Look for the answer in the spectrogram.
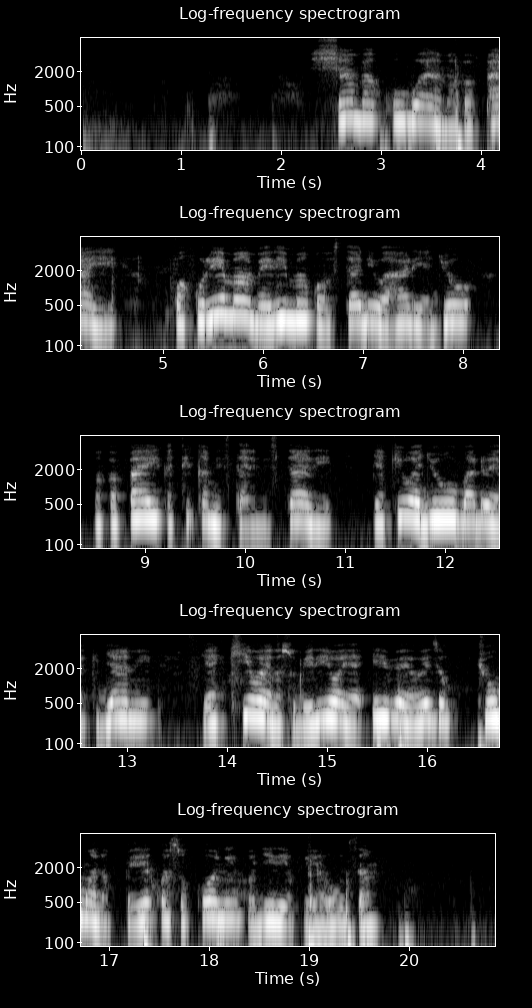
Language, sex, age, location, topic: Swahili, female, 25-35, Dar es Salaam, agriculture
